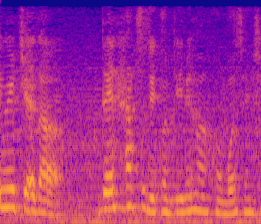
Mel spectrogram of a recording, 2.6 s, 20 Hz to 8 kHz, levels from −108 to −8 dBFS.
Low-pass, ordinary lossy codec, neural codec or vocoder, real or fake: 7.2 kHz; MP3, 64 kbps; codec, 16 kHz, 2 kbps, FunCodec, trained on Chinese and English, 25 frames a second; fake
